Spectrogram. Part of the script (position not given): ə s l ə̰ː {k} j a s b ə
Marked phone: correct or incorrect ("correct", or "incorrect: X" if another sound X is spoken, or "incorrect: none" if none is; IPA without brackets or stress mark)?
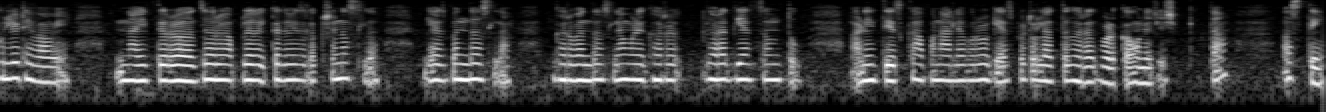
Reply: incorrect: ɡ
